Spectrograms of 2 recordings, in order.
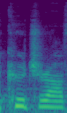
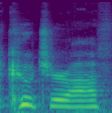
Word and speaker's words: Kucherov: i don't have nikita kucherov that's because famously the announcer butchered it and said dimitri kucheroff on the on the call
